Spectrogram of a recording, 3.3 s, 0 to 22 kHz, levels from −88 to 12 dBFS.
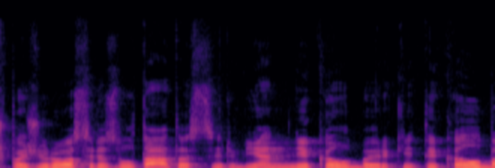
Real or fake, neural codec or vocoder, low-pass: real; none; 19.8 kHz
